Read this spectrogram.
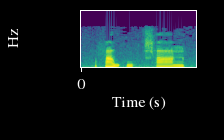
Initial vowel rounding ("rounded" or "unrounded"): unrounded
